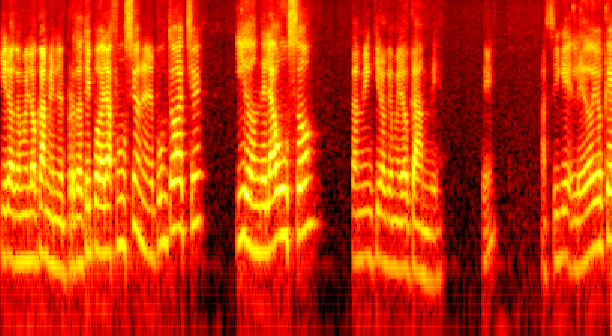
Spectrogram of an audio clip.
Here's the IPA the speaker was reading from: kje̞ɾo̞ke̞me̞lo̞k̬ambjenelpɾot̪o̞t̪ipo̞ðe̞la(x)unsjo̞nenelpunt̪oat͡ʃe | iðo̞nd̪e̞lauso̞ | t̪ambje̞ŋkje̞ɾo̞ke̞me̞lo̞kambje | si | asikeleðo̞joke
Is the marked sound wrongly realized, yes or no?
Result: yes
